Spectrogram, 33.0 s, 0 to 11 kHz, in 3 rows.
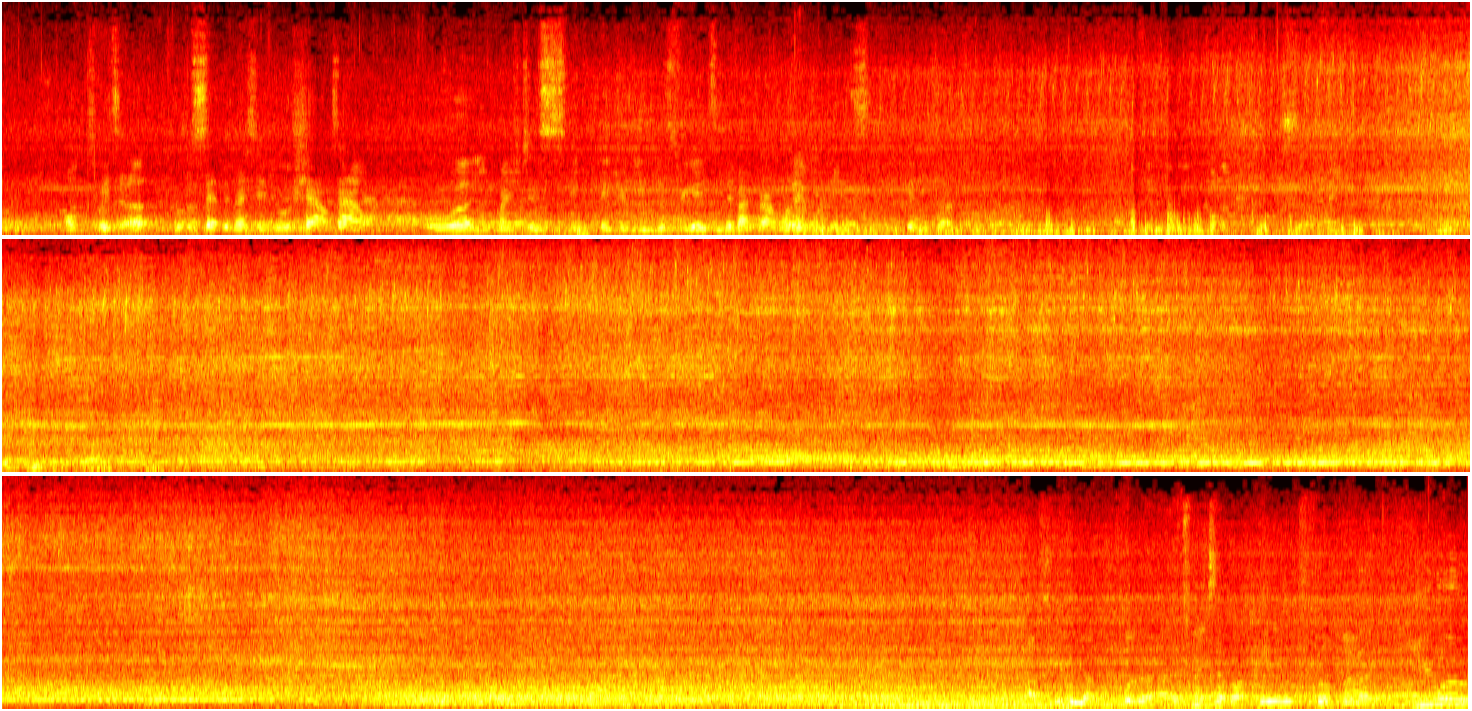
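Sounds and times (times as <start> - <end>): turboprop engines whining: 0.0 - 33.0.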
